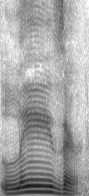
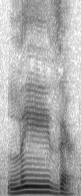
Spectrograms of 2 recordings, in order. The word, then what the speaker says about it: laser: time pronouncing that word the S is pronounced with a Z sound so it's laser laser okay and also droplet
